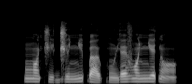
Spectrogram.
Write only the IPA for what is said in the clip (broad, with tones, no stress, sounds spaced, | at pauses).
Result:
ŋ ɔ̃˧ t͡ʃ i˨ d͡ʒ ɨ˧ ɲ i˦ ɓ aː˨ kʷ ũ˨ j ɛ˦ v ɔ̃˦ ɲ e˦ ɗ ɔ̃˨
